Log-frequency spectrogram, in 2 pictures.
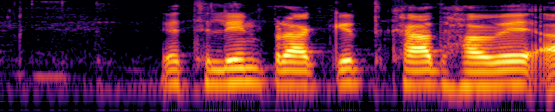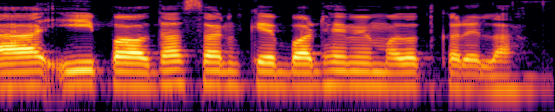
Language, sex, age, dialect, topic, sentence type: Bhojpuri, male, 18-24, Southern / Standard, agriculture, statement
